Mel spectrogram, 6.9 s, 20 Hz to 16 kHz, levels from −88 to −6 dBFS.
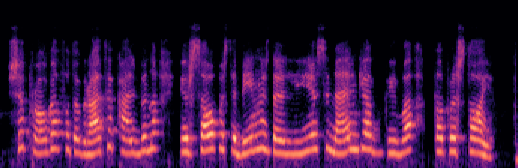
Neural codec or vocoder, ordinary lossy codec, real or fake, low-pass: codec, 16 kHz, 8 kbps, FreqCodec, smaller model; Opus, 16 kbps; fake; 7.2 kHz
